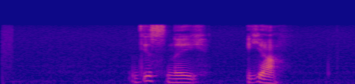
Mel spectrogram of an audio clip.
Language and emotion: Russian, neutral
